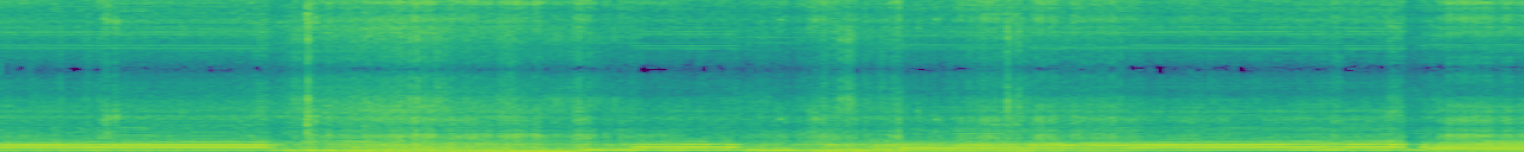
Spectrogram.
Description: A large car engine accelerates and decelerates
